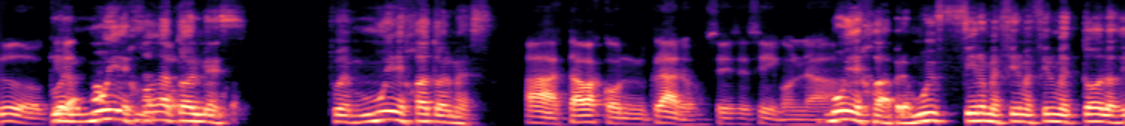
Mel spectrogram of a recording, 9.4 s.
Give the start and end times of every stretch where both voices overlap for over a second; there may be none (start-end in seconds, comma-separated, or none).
0.6-2.0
